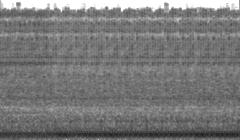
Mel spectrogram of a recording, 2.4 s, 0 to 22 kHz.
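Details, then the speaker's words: BMW 335i, first start on used replacement turbos (later found bad), oil burning off: steady, even low idle with no wastegate rattle; normal idle. "good though no waste gate rattle we'll let this all kind of burn up and then we'll keep moving forward from there"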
